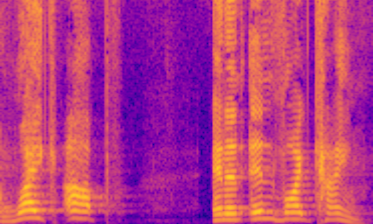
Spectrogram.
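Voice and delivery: loud, high, insistent sermon voice; impassioned preaching. Real, not acted. Preacher retelling God's warning to wake up, urgent and forceful. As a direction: drive each warning home with rising force.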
